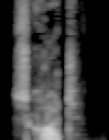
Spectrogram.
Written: skrot

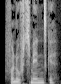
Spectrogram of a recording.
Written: fornuftsmenneske

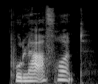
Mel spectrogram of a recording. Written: POLARFRONTEN

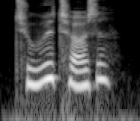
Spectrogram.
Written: tudetosset

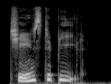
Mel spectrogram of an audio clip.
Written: tjenestebil

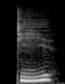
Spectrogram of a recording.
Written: die

